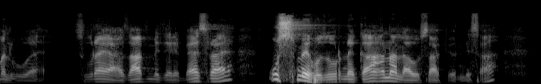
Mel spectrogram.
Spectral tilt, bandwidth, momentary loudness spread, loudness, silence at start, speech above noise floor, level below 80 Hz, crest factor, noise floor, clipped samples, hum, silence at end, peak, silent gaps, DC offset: -1 dB/octave; 11.5 kHz; 23 LU; -24 LUFS; 0 s; 23 dB; -78 dBFS; 26 dB; -50 dBFS; under 0.1%; none; 0.45 s; -2 dBFS; none; under 0.1%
